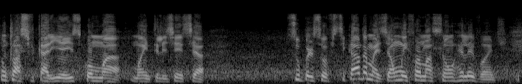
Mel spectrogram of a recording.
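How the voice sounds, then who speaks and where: Lively intonation over noticeable background noise. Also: man. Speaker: conference speaker on technology. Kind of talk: conference talk. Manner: halting, many fillers.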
